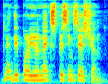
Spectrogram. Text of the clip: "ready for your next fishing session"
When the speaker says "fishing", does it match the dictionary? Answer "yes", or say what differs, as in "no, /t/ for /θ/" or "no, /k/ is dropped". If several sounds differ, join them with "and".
no, /p/ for /f/ and /s/ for /ʃ/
